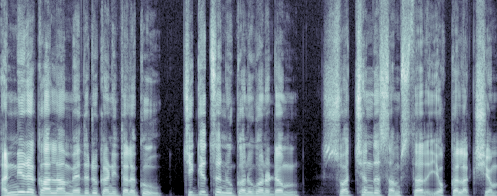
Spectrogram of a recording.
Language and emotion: Telugu, neutral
